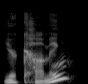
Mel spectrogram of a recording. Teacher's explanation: You're coming? Question, rising intonation.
